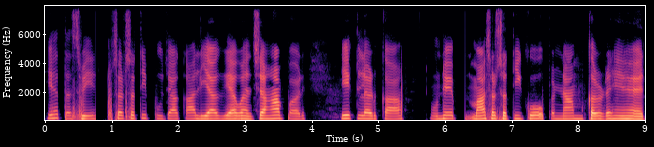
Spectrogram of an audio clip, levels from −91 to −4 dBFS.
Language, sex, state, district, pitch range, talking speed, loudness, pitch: Hindi, female, Bihar, Muzaffarpur, 200-215 Hz, 145 wpm, -24 LUFS, 200 Hz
